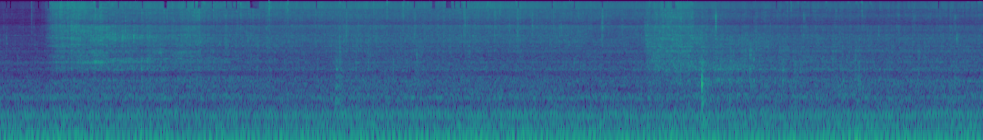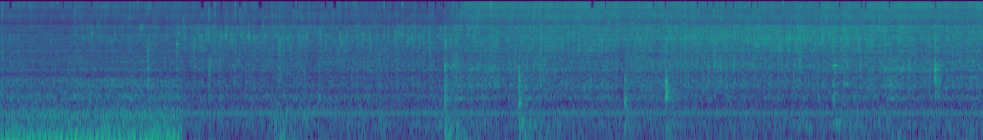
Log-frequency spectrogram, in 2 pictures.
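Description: Sausage patties fry in a pan with a steady, loud sizzle that runs throughout, and occasional stirring scrapes are heard. Partway through, the low background rumble drops away and the frying carries on alone.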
